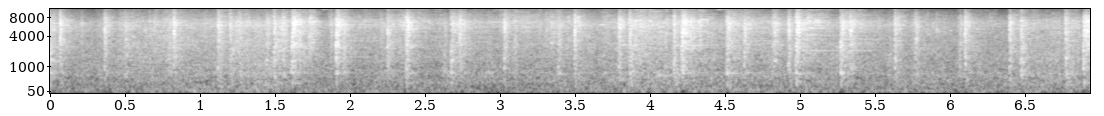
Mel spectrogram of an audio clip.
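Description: Freight train wagons rolling past, their steel wheels clacking over the rail joints in a quick, uneven run of clicks over a steady rumble.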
